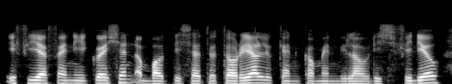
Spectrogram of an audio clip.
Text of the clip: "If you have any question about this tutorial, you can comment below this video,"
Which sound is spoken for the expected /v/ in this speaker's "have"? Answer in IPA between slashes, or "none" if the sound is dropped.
/f/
